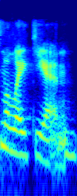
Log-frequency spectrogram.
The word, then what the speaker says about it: Malakian: last name careca very close how do you pronounce your lesson it's Malakian but in the tricky one in on my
